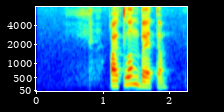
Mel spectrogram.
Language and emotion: Russian, neutral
